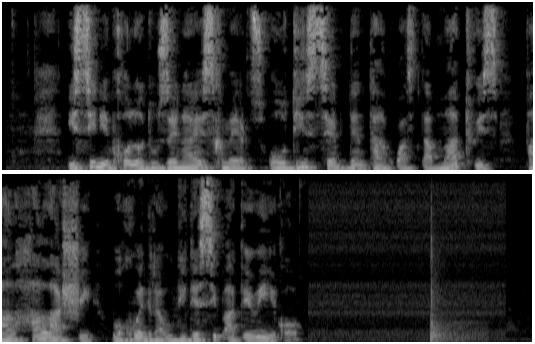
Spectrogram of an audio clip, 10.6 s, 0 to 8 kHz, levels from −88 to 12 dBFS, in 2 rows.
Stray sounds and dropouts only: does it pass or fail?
fail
